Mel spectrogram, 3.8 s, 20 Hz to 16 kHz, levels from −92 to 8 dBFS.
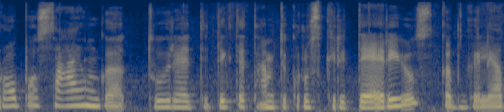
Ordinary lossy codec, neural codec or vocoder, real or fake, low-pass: AAC, 96 kbps; none; real; 14.4 kHz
